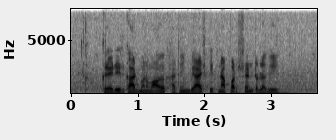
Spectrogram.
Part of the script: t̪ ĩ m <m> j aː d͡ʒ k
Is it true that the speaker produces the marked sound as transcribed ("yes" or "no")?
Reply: no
